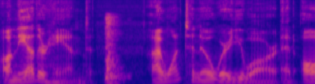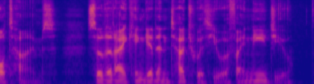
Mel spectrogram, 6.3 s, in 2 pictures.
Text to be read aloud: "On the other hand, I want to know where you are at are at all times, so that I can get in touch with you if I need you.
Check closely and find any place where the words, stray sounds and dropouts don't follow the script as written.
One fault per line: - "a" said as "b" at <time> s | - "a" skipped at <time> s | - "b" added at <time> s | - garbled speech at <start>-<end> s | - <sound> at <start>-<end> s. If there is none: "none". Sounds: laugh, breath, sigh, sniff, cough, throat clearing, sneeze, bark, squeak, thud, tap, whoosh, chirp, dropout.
- tap at 1.0-1.3 s
- "are at" skipped at 2.9 s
